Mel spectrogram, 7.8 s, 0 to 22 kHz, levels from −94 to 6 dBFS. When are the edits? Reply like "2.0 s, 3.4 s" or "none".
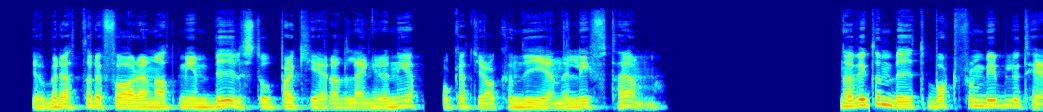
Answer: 3.2 s, 6.5 s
